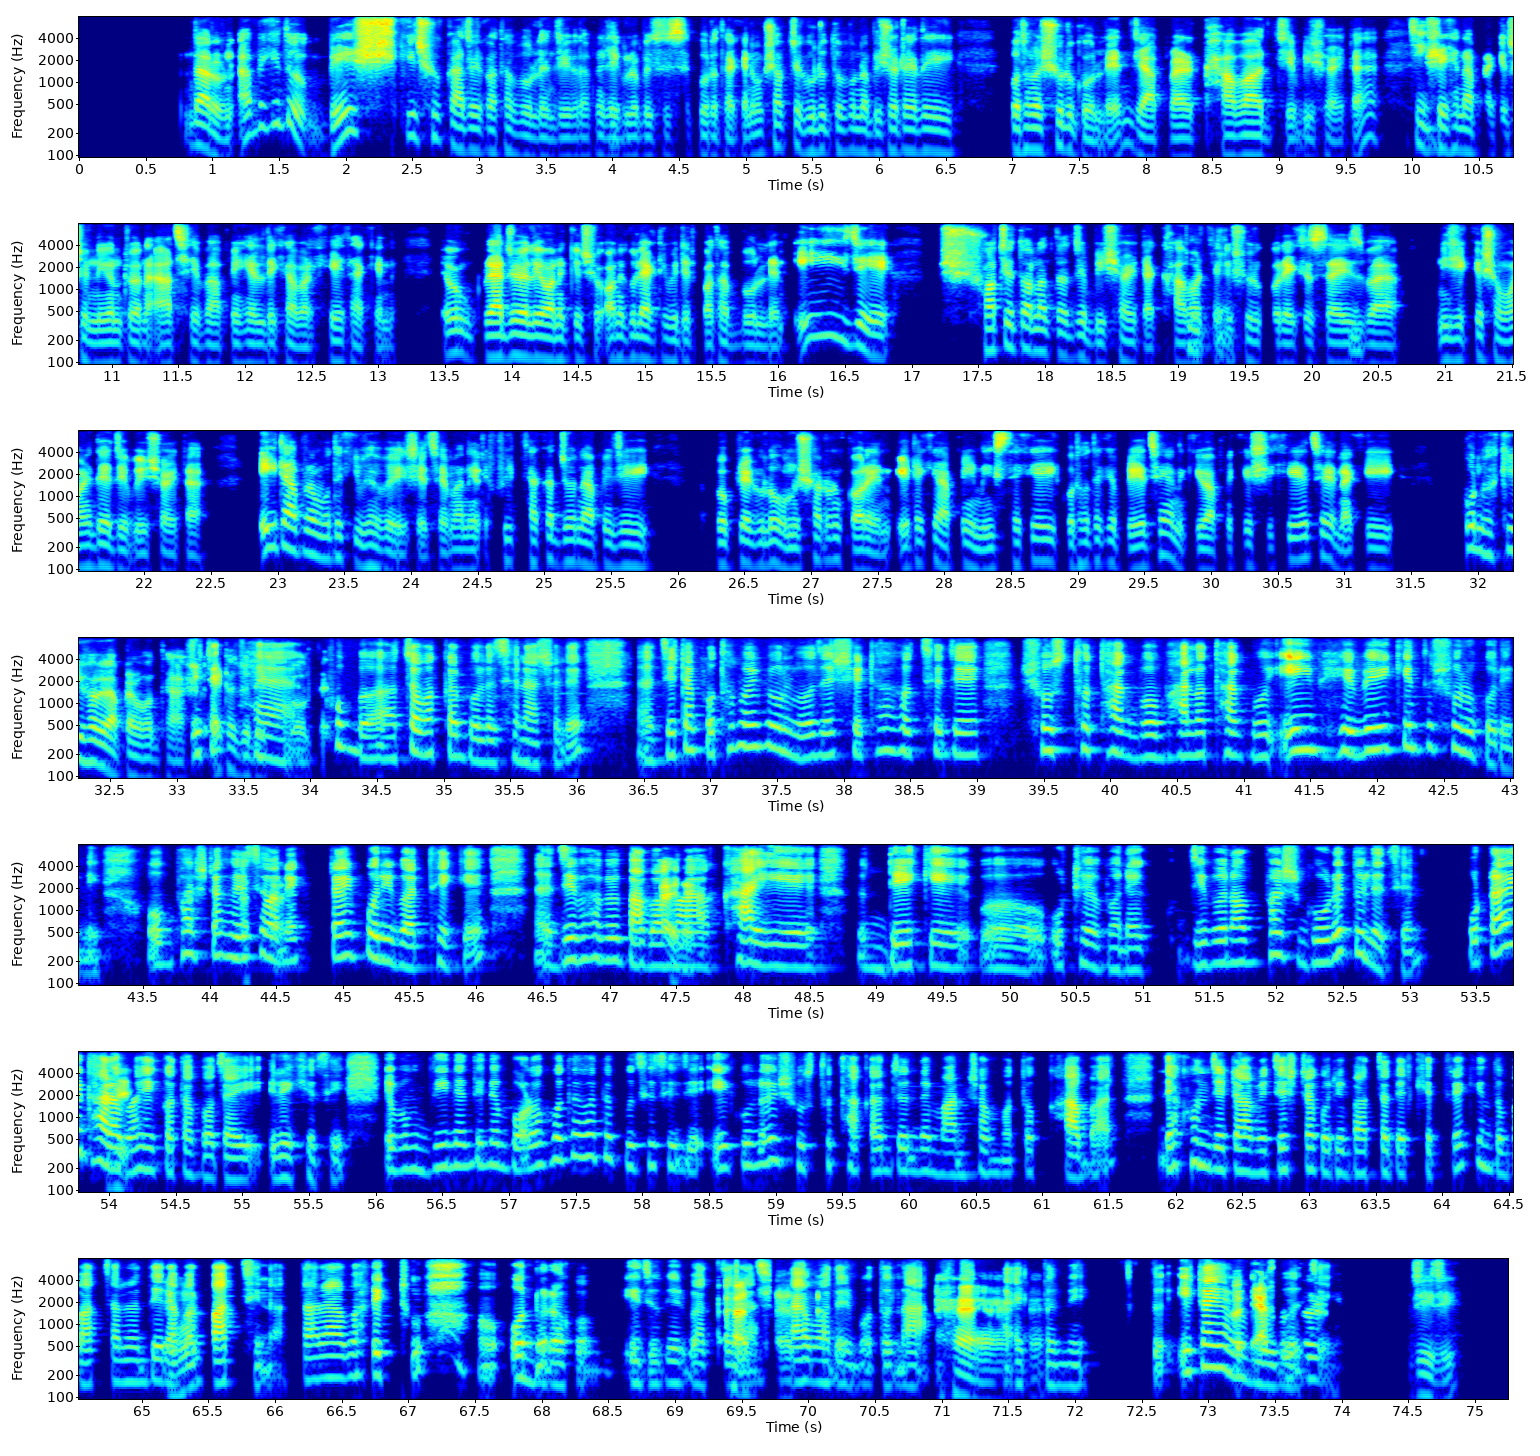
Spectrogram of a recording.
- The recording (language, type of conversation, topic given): Bengali, podcast, জিমে না গিয়ে কীভাবে ফিট থাকা যায়?
- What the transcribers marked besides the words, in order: in English: "গ্রাজুয়ালি"; laughing while speaking: "আচ্ছা, আচ্ছা"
